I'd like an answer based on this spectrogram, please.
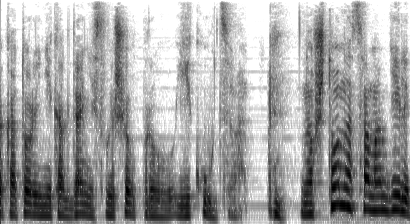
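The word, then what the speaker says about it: ヤクザ: даёт ноль ноль очков к такой комбинации приводят карты 8 93 что в игре оч Каб произносится как Якудза но Прим здесь вообще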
